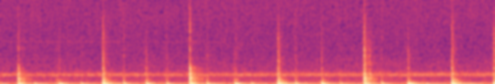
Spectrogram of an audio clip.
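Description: Fingernails tap on a large, solid carved wooden bear figurine, striking both the carved fish it holds and the bear's body. The result is a quick, uneven series of short, dull, low knocks that die away almost instantly. A faint steady tone hums underneath.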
